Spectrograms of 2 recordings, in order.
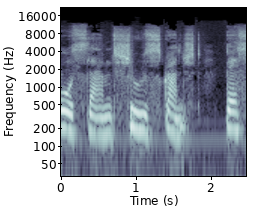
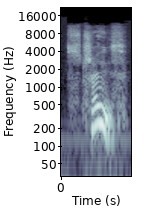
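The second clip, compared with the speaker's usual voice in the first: gasp; 4 semitones higher than usual. Acted. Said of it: "Morris Murgatroyd gasp".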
